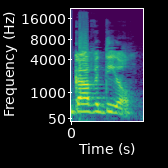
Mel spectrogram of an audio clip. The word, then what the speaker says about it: cavatelli: Our first lesson, the letter C becomes a G. For example, this pasta. Cavatelli? No, Gavadil. Now you may be thinking, that's not how that's spelled. It ends E-L-L-I. It doesn't matter. That's how we say it.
